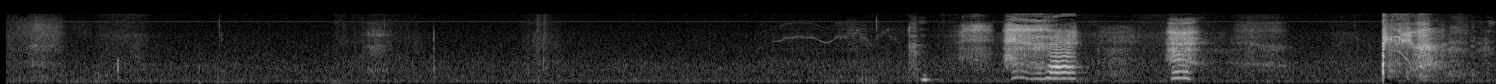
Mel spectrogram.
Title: Baby Sneezes and Smiles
